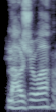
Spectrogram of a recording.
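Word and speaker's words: Mauigoa: They did sign draft Arvell Reese and then Francis Maujua, I believe is how you say his name, in the first round at edge and offensive tackle.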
